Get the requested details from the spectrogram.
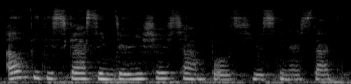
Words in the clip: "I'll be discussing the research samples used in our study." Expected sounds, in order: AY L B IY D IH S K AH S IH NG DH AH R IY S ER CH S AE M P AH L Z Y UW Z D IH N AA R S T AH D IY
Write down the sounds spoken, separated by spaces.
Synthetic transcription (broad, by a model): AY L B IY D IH S K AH S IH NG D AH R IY SH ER S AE M P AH L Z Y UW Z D IH N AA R S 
